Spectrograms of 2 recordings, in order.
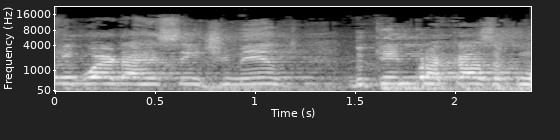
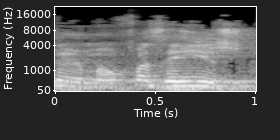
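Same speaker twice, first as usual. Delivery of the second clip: ordinary talk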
